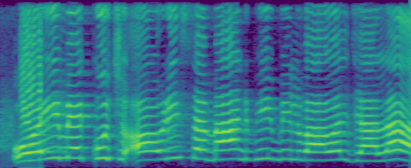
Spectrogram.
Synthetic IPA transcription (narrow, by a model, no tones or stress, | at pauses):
oɦimekut͡ʃʰɔwɽisəmanbʱimilʋaʋəld͡ʒala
